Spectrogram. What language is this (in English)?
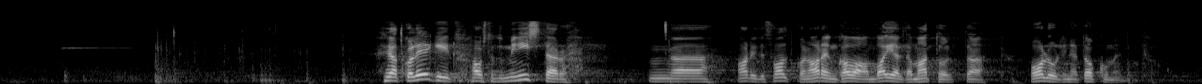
Estonian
